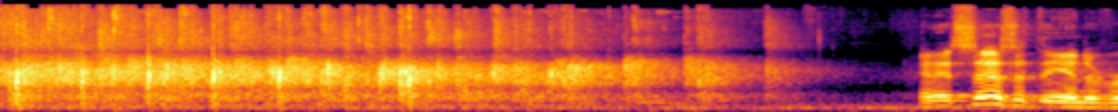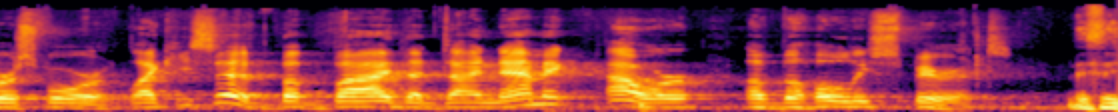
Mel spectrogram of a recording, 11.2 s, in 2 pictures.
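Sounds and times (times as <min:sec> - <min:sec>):
audience clapping: 0:00.0 - 0:04.1
speech: 0:04.6 - 0:11.1.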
